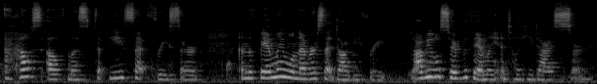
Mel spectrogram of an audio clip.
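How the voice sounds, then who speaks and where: A woman voicing a small, servile, tearful male house elf with a high-pitched voice who speaks of himself in the third person. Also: animated, fast, a little hiss or hum, lightly acted. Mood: anxious.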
